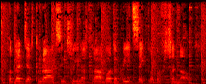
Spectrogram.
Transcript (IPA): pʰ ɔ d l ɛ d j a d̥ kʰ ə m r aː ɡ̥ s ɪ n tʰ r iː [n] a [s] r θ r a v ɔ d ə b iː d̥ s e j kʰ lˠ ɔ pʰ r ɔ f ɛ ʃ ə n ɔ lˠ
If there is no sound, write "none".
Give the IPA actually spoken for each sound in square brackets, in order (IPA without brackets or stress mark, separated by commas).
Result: n, none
